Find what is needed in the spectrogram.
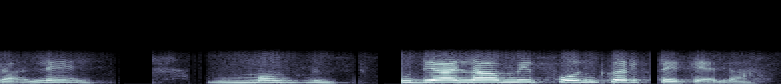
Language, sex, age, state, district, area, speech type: Marathi, female, 60+, Maharashtra, Ahmednagar, urban, conversation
